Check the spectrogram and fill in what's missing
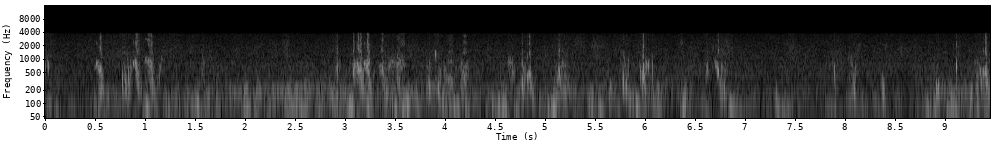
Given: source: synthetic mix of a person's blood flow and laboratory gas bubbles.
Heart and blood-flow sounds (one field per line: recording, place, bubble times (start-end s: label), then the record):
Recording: Doppler ultrasound of blood flow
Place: subclavian vein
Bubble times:
0.00-0.08 s: bubbles
0.49-0.63 s: bubbles
0.74-1.18 s: bubbles
2.90-2.98 s: bubbles
3.05-3.31 s: bubbles
3.33-3.61 s: bubbles
3.81-4.25 s: bubbles
4.62-4.72 s: bubbles
4.75-4.92 s: bubbles
5.09-5.30 s: bubbles
5.75-5.88 s: bubbles
5.92-6.12 s: bubbles
6.59-6.85 s: bubbles
7.86-7.94 s: bubbles
8.03-8.15 s: bubbles
8.89-9.01 s: bubbles
9.11-9.15 s: bubbles
9.29-9.45 s: bubbles
From the record:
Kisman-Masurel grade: 232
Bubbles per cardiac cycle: several, 3 to 8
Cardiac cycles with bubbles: 50 to 99%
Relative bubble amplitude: moderate (0.250 to 0.450)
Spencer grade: 3 (all of the cardiac periods contain showers or single bubble signals, but not dominating or overriding the cardiac motion signals)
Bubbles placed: anywhere in the cardiac cycle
